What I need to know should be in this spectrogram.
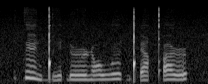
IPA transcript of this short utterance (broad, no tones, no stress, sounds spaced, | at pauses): t̪ ɛ̃ ɡ͡ǃ e ɗ ə˞ ɳ ɔ w ɵ ǃʼ ɛ qʼ ə˞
